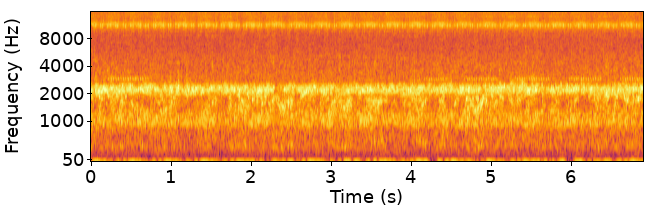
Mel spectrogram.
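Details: Night swamp with occasional rain, full of frogs: many overlapping pulsed croaks and trills form a continuous chorus over a constant high-pitched drone and soft background hiss.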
